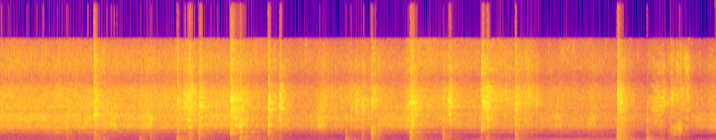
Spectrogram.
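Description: Chopped onion and tomato sizzling in hot oil in a metal kadai while a metal slotted spatula stirs them, scraping against the pan. The sizzle is steady; the spatula strokes come irregularly from about a second in.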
